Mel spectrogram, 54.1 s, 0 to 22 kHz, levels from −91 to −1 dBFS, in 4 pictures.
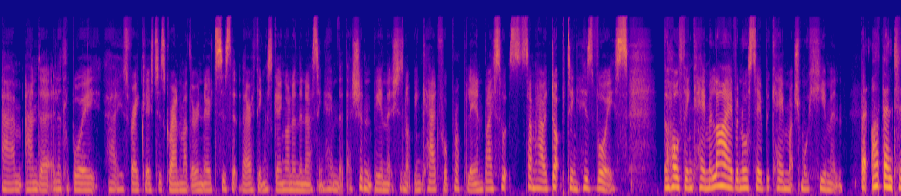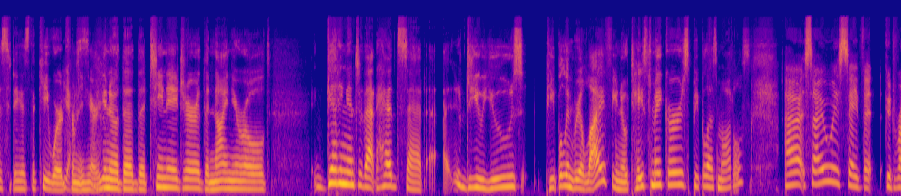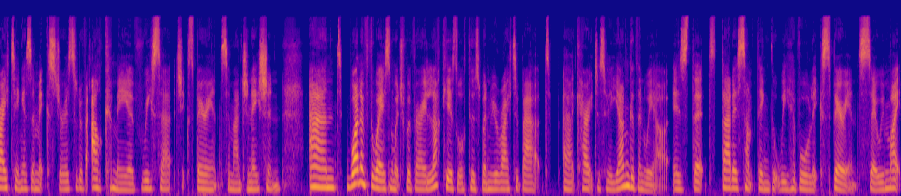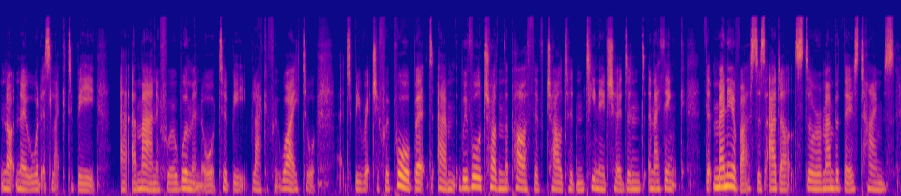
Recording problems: garbled, watery; slightly; nothing above 15 kHz

